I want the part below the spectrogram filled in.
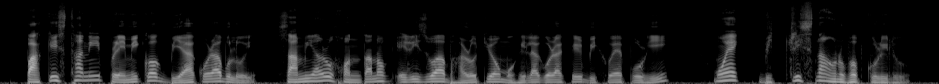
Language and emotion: Assamese, disgusted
